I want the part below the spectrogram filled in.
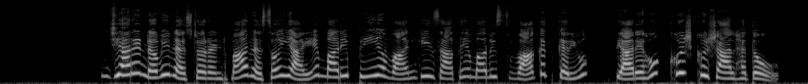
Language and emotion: Gujarati, happy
